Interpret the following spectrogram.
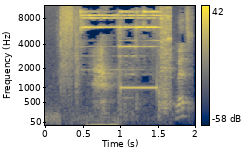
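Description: A short noisy burst, then a bright bell-like ring of several high steady tones lasting about a second. A plain steady beep tone sounds for about half a second in the middle of the ring. A brief voice cuts in with it.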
